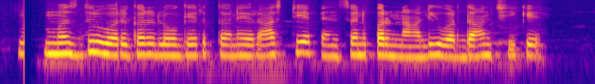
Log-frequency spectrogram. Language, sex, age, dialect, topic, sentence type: Magahi, female, 51-55, Northeastern/Surjapuri, banking, statement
